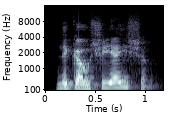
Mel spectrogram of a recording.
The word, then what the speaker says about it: negotiation: noun looks like this it has five syllables and this time the stress is on the fourth syllable the fourth syllable and it should sound like this negotiation say it with me negotiation nah go she Asian negotiation let's have a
